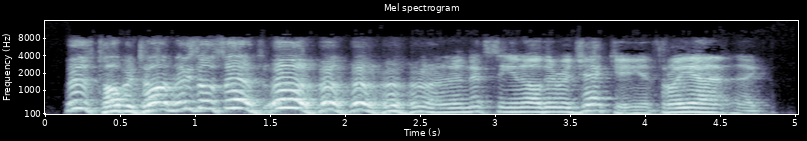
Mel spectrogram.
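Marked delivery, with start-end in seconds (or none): 0.2-1.5 very high-pitched, loud voice. Imitating a judge rejecting a talk topic: Statler and Waldorf impression. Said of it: "that was my Statler Waldorf impression".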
